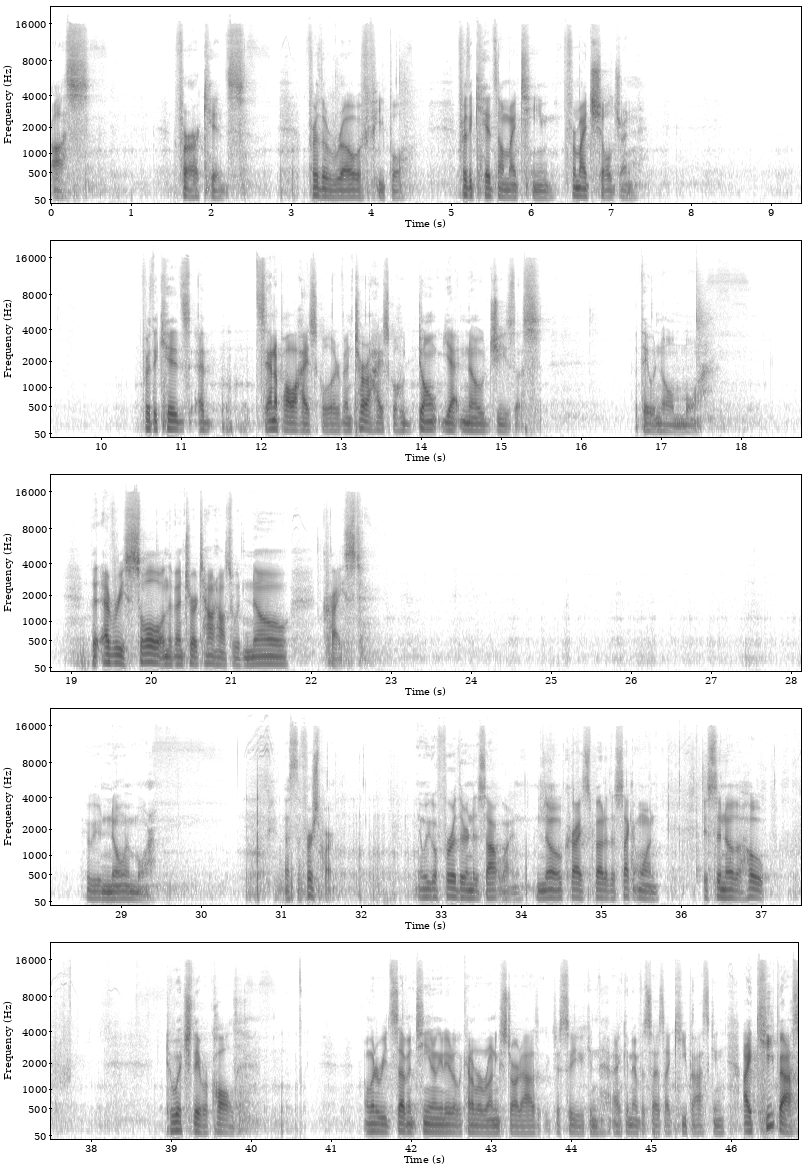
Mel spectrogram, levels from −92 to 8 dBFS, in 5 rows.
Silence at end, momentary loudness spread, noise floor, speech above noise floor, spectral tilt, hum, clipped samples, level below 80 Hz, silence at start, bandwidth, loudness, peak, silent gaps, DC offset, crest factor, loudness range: 0 s; 16 LU; -77 dBFS; 43 dB; -4.5 dB/octave; none; under 0.1%; -78 dBFS; 0 s; 17.5 kHz; -34 LUFS; -8 dBFS; none; under 0.1%; 28 dB; 10 LU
